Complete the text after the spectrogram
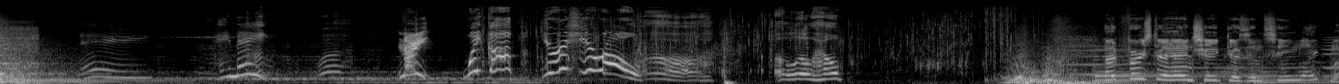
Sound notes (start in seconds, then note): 6.2 groaning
